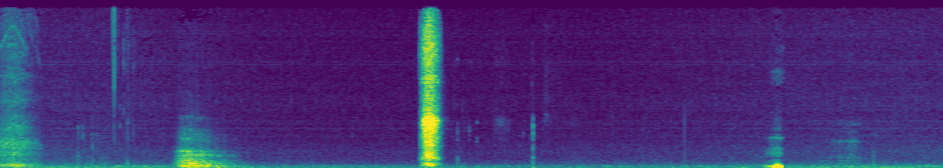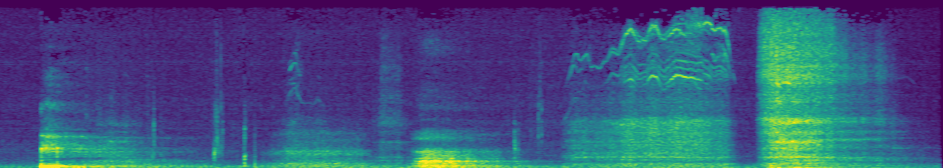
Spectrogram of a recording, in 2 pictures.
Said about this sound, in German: So, das war eine halbe Minute. Ich habe uns atmen gehört. Ich glaube, das war ein Fehler. Es war, war nicht richtig still.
